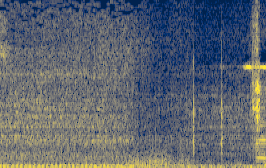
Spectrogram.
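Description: Motorcycle engine running steadily at road speed under road and wind noise; its steady low note drops away about halfway through, and a few short sharp clicks come near the end.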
